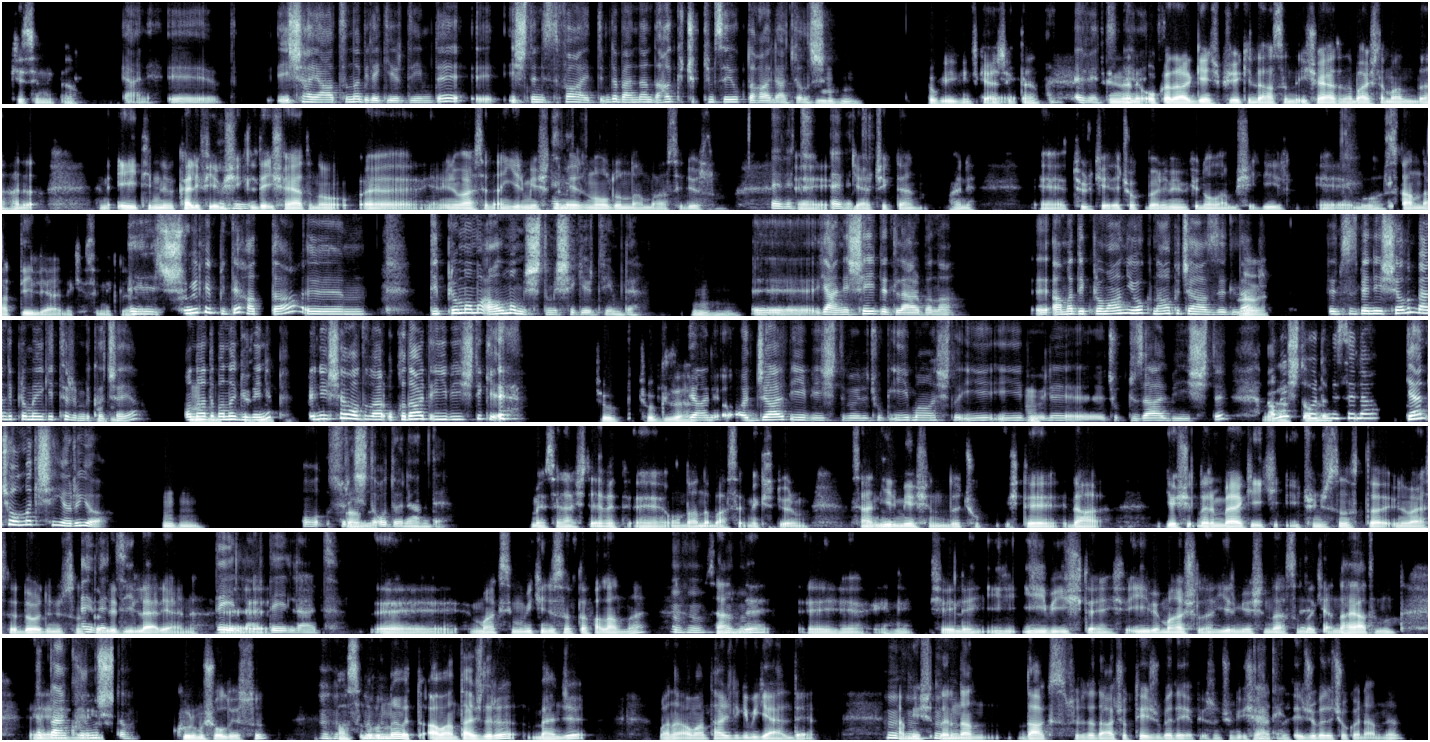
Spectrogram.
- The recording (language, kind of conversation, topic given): Turkish, podcast, Bir öğretmenin seni çok etkilediği bir anını anlatır mısın?
- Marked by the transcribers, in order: other background noise; tapping; chuckle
